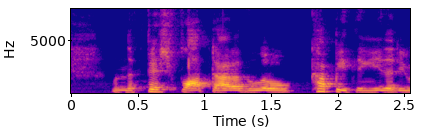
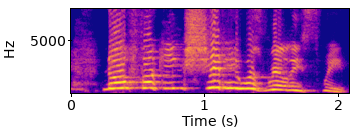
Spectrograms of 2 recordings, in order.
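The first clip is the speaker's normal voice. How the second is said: much higher and louder, spitting it back in fury; furious shout; 7 dB louder than usual. Real, not acted. Mother yells the shelter's words back at them, furious. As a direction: throw their own words back at them, yelling.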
